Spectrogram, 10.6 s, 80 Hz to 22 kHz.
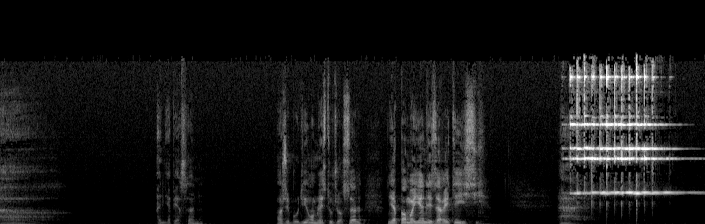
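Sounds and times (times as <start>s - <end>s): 
speech: 2.4s - 3.2s, 4.2s - 7.4s, 8.4s - 8.7s
small hand bell ringing: 8.4s - 10.5s.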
